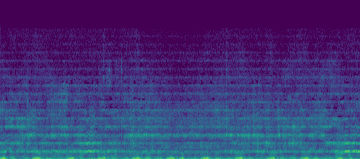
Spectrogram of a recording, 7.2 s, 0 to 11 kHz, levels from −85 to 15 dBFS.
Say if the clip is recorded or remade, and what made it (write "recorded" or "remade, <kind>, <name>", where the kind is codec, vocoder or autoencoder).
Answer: remade, codec, SNAC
